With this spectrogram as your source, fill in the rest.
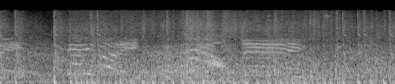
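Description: A pistol fires in quick shots.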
